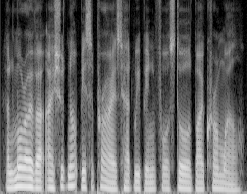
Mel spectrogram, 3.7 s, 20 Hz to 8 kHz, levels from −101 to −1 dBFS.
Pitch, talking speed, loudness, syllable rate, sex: 115 Hz, 210 wpm, -17 LUFS, 6.0 syllables/s, male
